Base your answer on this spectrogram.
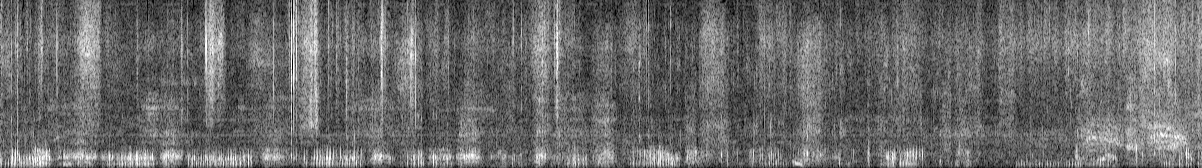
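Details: Dog of the mastiff family, among English bulldog, bull terrier and American bully, panting in a steady run of breathy, rasping bursts, about two each second across fifteen seconds, over faint background noise.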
